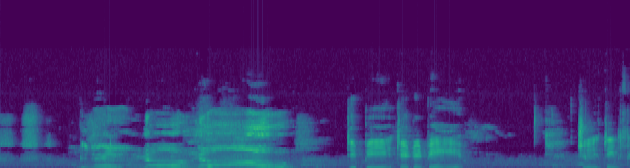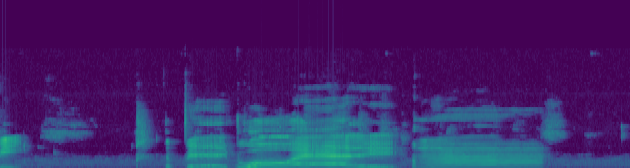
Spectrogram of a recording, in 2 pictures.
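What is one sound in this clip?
A young man sings loudly in a drawn-out voice.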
